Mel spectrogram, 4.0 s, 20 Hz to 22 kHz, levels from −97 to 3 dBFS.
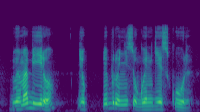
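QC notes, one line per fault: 1.73–2.09 s, long network dropout: the speech breaks off and the last sound smears into a buzz that fades, leaving near-silence for about a third of a second. The speech then resumes with that stretch missing. This is likely a run of lost packets that the call decoder tried to conceal.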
